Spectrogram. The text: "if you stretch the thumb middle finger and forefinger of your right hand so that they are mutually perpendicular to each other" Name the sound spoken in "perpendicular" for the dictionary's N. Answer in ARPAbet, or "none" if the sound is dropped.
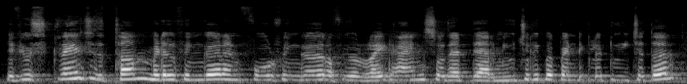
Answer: N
